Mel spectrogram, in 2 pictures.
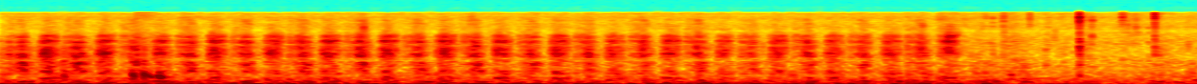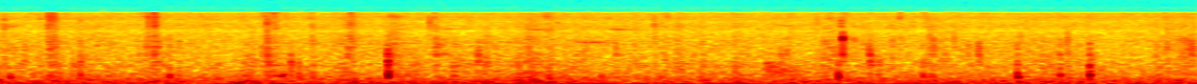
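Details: Miniature Australian Shepherd mother Snowleaf's Daylight suckling eight puppies on their first day of life; rapid rhythmic panting fills the opening five seconds, then fades to quiet with scattered small clicks and rustles.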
